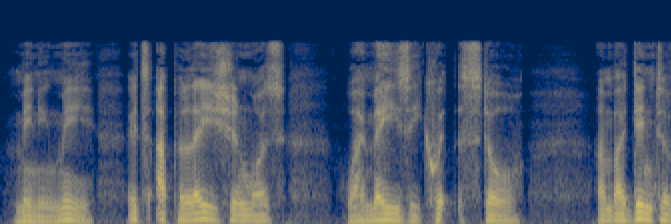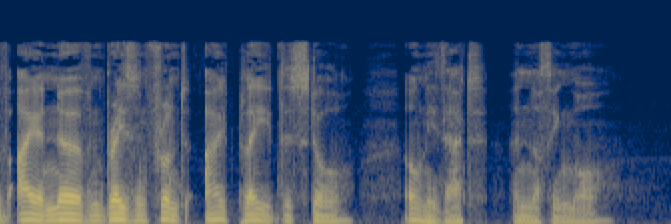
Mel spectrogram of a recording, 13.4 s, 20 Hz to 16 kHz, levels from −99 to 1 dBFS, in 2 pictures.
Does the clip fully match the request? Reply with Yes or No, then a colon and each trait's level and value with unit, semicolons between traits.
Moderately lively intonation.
Yes: average, 3.3 semitones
